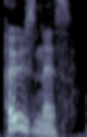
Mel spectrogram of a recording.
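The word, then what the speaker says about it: Åsnes: of uh I think I don't know how to pronounce it asnes OES apparently we found out in the broadcast OES ah okay OES that could mean a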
